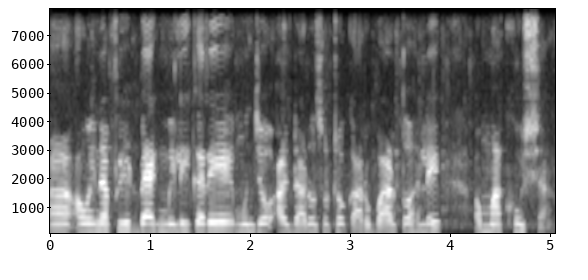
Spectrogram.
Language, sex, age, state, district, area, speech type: Sindhi, female, 30-45, Uttar Pradesh, Lucknow, urban, spontaneous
